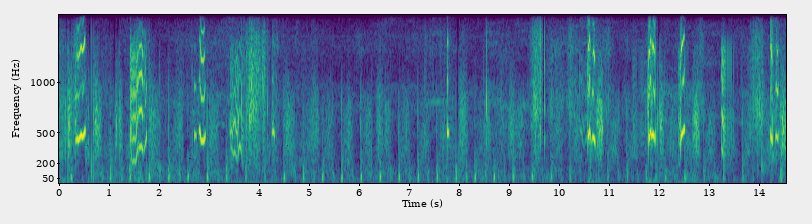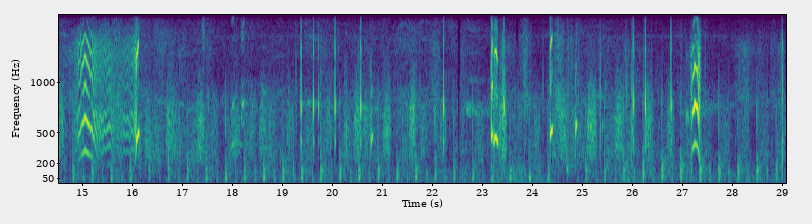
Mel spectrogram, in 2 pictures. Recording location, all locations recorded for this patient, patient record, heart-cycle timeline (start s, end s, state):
aortic valve (AV)
aortic valve (AV)+mitral valve (MV)
#Age: Infant
#Sex: Female
#Height: 56.0 cm
#Weight: 5.2 kg
#Pregnancy status: False
#Murmur: Present
#Murmur locations: aortic valve (AV)+mitral valve (MV)
#Most audible location: mitral valve (MV)
#Systolic murmur timing: Holosystolic
#Systolic murmur shape: Plateau
#Systolic murmur grading: I/VI
#Systolic murmur pitch: High
#Systolic murmur quality: Harsh
#Diastolic murmur timing: nan
#Diastolic murmur shape: nan
#Diastolic murmur grading: nan
#Diastolic murmur pitch: nan
#Diastolic murmur quality: nan
#Outcome: Abnormal
#Campaign: 2014 screening campaign
0.00	4.50	unannotated
4.50	4.58	S1
4.58	4.69	systole
4.69	4.76	S2
4.76	4.88	diastole
4.88	4.93	S1
4.93	5.03	systole
5.03	5.14	S2
5.14	5.26	diastole
5.26	5.34	S1
5.34	5.46	systole
5.46	5.52	S2
5.52	5.66	diastole
5.66	5.76	S1
5.76	5.84	systole
5.84	5.90	S2
5.90	6.04	diastole
6.04	6.12	S1
6.12	6.22	systole
6.22	6.26	S2
6.26	6.40	diastole
6.40	6.52	S1
6.52	6.60	systole
6.60	6.68	S2
6.68	6.80	diastole
6.80	6.88	S1
6.88	7.00	systole
7.00	7.06	S2
7.06	7.18	diastole
7.18	7.28	S1
7.28	7.36	systole
7.36	7.44	S2
7.44	7.56	diastole
7.56	7.66	S1
7.66	7.76	systole
7.76	7.84	S2
7.84	7.94	diastole
7.94	8.04	S1
8.04	8.14	systole
8.14	8.20	S2
8.20	8.32	diastole
8.32	8.42	S1
8.42	8.54	systole
8.54	8.58	S2
8.58	8.70	diastole
8.70	8.78	S1
8.78	8.89	systole
8.89	8.97	S2
8.97	9.06	diastole
9.06	9.15	S1
9.15	29.09	unannotated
